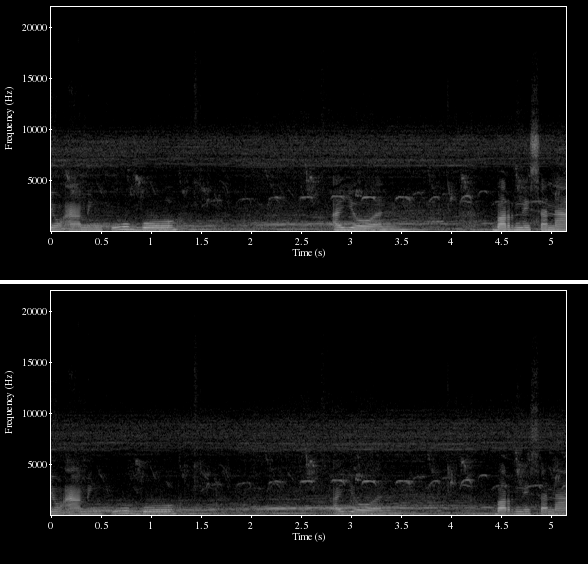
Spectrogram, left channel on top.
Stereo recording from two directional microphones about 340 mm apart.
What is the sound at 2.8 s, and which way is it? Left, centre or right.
Speech, left.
